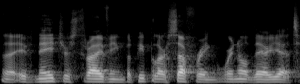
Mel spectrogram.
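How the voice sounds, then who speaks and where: The speaker has a Dutch accent and a monotone, flat intonation. The recording is very clean, with a silent background. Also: man. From Netherlands. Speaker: land restoration organization representative. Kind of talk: conference presentation.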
